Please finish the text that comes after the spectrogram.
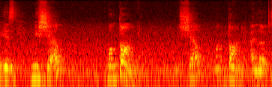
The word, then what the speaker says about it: Montaigne: So our next guy is another French guy, and his name is Michel Montaigne. Michel Montaigne. I love to say Montaigne almost as much as Machiavelli. Michel is spelled M-I-C-H-E-L, and Montaigne is M-O-N-T-A-I-G-N-E.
